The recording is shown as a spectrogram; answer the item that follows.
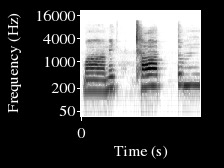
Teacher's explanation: Mamichhaptum, again the cha is Mahaprana.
